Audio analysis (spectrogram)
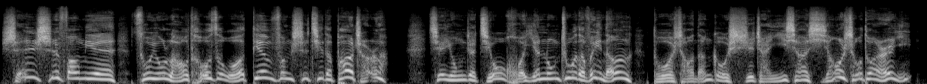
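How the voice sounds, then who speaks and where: A man voicing a boastful, crotchety old Taoist cultivator who teases and brags in an unhurried, raspy way. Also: sits high, very animated, sharp tone, no echo, studio quality, pitched above the performer's own voice, heavily acted. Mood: boastful, teasing. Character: cocky old male Taoist cultivator master, teasing and boastful.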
